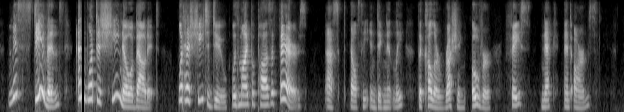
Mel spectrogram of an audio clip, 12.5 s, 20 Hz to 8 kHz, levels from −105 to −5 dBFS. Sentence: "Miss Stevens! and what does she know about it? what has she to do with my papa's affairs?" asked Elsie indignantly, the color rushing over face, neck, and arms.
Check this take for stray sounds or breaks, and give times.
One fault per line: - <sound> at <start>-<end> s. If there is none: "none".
- dropout at 1.6-1.7 s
